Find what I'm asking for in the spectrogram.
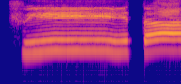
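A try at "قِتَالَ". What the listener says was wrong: Ini kan bukan V, ini kan titiknya dua.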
